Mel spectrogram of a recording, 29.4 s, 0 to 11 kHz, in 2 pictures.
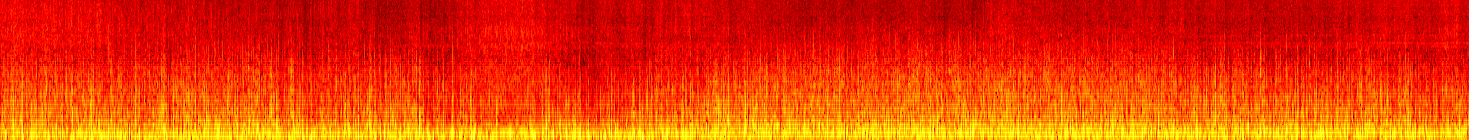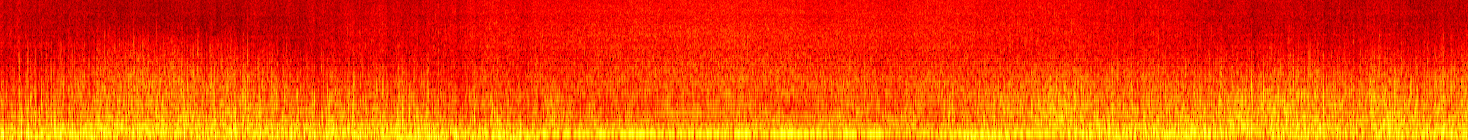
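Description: Quadcopter in flight, heard from the GoPro on board: its four MultiStar 2212 brushless motors and 12-inch carbon-fibre propellers give a steady pitched drone, with wind rushing over the microphone. The low rumble drops away for a few seconds about two-thirds of the way through, leaving the motor hum clearer.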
